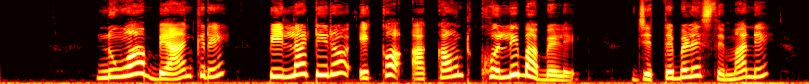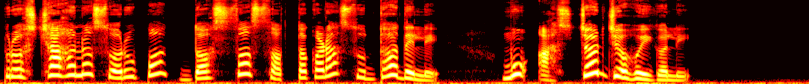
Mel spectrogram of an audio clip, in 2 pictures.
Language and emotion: Odia, surprised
